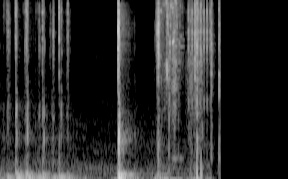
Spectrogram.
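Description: Computer keyboard typing sound effect: a quick run of key clicks, one louder click just before a second in, then the sound cuts off abruptly.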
